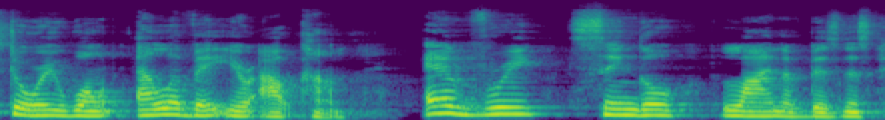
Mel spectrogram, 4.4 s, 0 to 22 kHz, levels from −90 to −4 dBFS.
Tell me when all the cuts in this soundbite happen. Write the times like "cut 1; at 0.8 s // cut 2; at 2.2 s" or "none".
none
